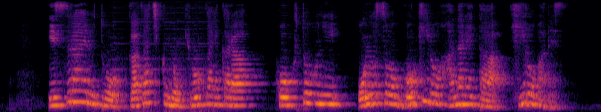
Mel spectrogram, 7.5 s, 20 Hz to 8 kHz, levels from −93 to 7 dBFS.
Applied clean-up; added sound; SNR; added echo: neural separator model SepFormer DNS4.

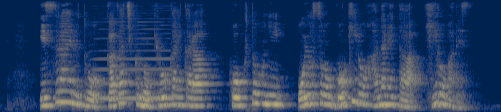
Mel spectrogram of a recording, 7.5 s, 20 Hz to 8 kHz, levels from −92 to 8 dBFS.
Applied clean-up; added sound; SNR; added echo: none; Bowed string instrument; 11 dB; reverberation time 0.8 s.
